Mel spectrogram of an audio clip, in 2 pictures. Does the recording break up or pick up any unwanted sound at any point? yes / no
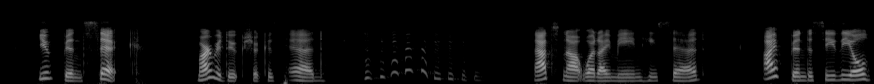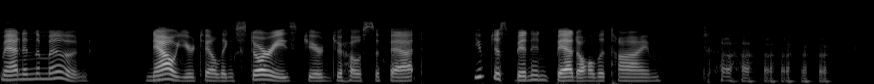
yes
